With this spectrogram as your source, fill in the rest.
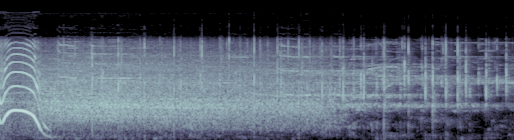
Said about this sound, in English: Let's give all these graduates a huge round of applause.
